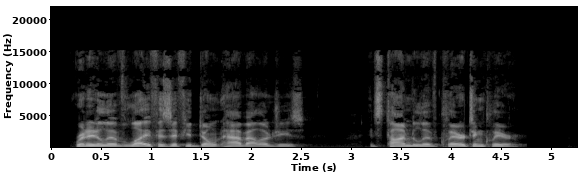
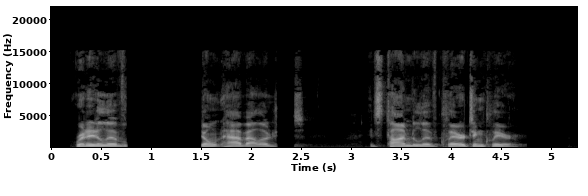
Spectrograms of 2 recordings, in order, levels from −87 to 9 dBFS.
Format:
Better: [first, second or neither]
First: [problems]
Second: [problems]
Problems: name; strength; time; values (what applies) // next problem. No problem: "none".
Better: first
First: none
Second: audio cutting out; at 1 s for 0.5 s and at 2.5 s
